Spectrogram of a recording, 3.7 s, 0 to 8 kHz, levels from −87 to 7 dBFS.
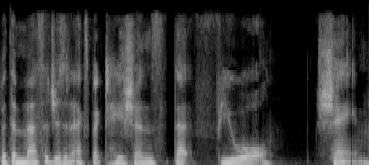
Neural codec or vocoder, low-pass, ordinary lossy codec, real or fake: none; 7.2 kHz; AAC, 32 kbps; real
